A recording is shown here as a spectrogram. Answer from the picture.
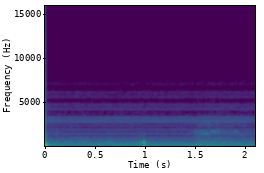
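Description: Near silence with a steady low electrical hum, and one faint click about halfway through.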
